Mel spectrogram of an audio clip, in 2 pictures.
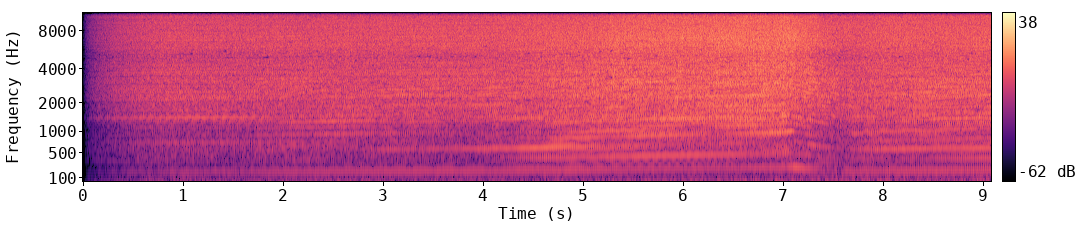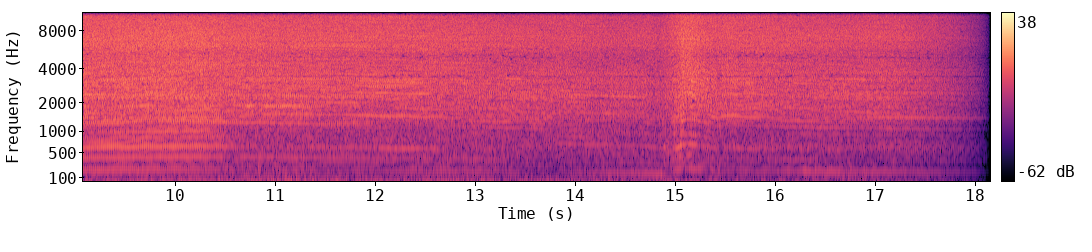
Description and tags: ferrari355underhood4
Ferrari 355 Spider recorded from inside engine compartment with Core Sound Binaural mics > Sony D8 DAT. One mic by intake, one by valve cover. c 1997, somewhere in Chittenden County, Vermont.
ferrari, 355, spider, underhood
